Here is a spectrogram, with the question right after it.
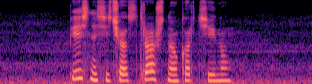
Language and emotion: Russian, sad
